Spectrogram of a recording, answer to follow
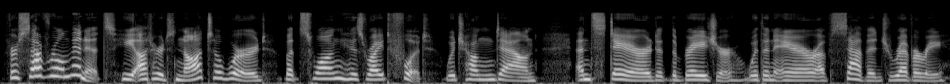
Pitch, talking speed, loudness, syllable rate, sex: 220 Hz, 170 wpm, -18 LUFS, 4.4 syllables/s, female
